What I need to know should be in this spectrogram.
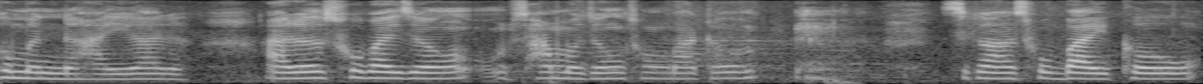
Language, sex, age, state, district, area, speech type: Bodo, female, 45-60, Assam, Kokrajhar, urban, spontaneous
